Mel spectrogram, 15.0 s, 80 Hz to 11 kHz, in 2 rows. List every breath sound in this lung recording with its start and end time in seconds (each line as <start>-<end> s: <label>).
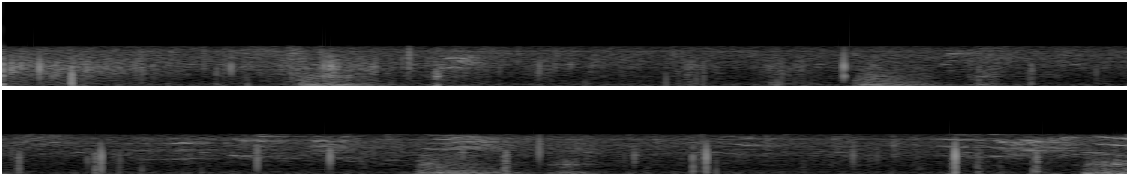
1.79-2.49 s: crackles
1.82-2.50 s: inhalation
2.79-3.32 s: exhalation
5.63-6.28 s: inhalation
6.42-6.89 s: exhalation
10.24-10.97 s: inhalation
10.98-11.59 s: exhalation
